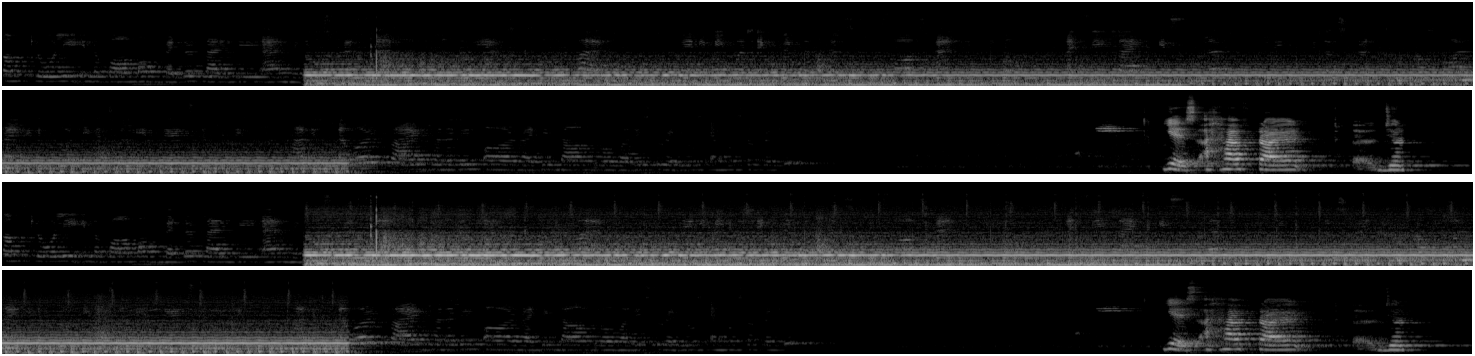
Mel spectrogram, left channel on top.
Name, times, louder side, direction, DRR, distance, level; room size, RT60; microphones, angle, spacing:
voice 1, 0.0-6.0 6.7-10.1 10.6-13.8 14.2-22.6, right 1 dB, ahead, -1 dB, 1.3 m, -53 dB
sound 1, 3.0-18.2, right 5 dB, 55° right, 0.3 m, -31 dB
voice 2, 25.6-26.1 26.3-27.8 28.2-28.7, left 5 dB, 55° left, 13 dB, 0.5 m, -33 dB
7.9 x 7.5 x 8.5 m, 1.4 s
head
